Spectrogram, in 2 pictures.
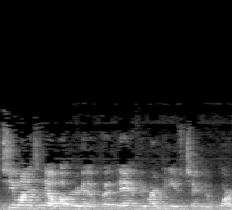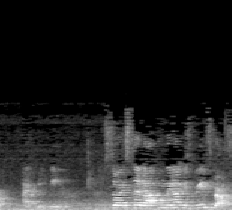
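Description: In a room with strong echo, a woman speaks at a very fast pace with ordinary pitch variation. Noticeable background noise is present. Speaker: storyteller on stage. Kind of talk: spoken word storytelling performance. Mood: wry, reflective. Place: stage.

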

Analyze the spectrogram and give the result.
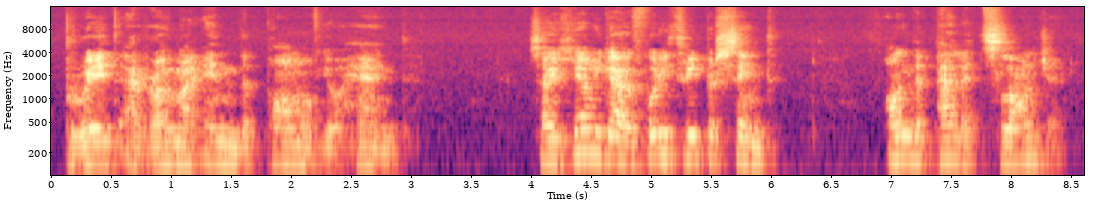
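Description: Amid audible room echo, a man speaks at a very slow pace with ordinary pitch variation and long, frequent pauses. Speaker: whisky reviewer. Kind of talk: product review. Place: home room.

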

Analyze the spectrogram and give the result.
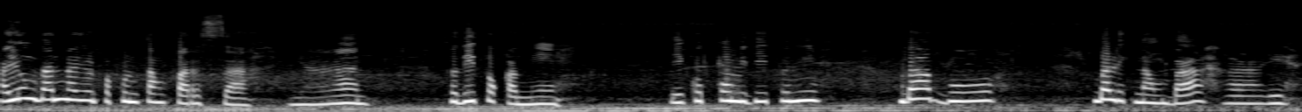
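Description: A woman's high-pitched voice at a very slow pace, with long, frequent pauses, dry with no echo, over light background noise. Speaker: vlogger. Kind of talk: casual vlog chat. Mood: cheerful. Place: street. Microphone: phone near.

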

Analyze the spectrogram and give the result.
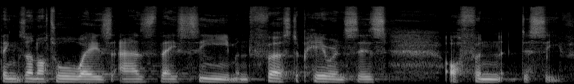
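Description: Speaking very slowly, a man keeps a monotone, flat intonation. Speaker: Anglican priest giving a sermon. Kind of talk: church sermon delivered to a congregation. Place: church. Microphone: podium.

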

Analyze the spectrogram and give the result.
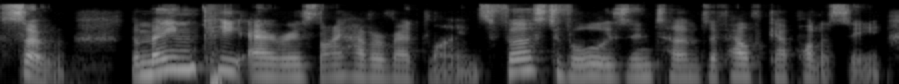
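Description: Over a quiet background, a woman talks at a very fast pace with a fairly low pitch and a dry sound with no echo. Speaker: political livestreamer. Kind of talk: panel debate. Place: home room. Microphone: studio mic.

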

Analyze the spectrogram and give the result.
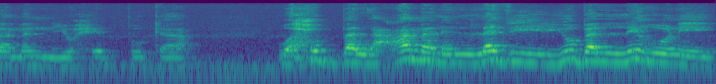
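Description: A man speaks with ordinary pitch variation. Audible room echo and light background noise are present. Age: 40s. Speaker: imam. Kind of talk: sermon. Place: hall.

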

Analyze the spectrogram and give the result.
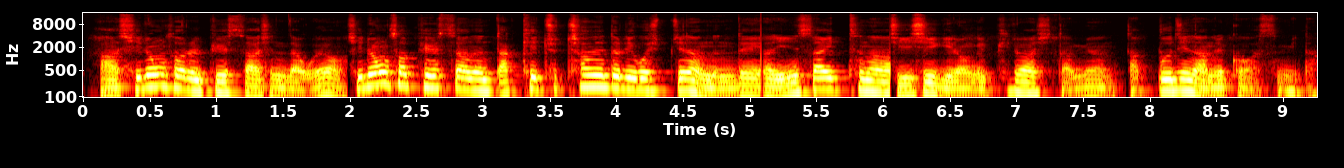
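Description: A man with a dark, mellow tone talks at a moderate pace and medium pitch, his pitch swinging very widely. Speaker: handwriting instructor and stationery shop owner. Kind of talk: unscripted ASMR narration over writing sounds. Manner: casual, rambling.

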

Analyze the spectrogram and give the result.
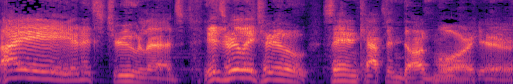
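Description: A man puts on a cartoonish character voice pitched high. He talks at a very slow pace. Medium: puppet.

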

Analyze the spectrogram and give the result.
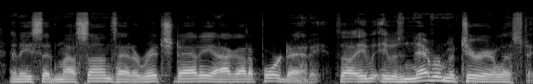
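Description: At a moderate pace, a man speaks in a dark, mellow tone. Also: quiet background. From Kentucky. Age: 80s+. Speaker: oral history interviewee. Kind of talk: oral history interview answer. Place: home room.

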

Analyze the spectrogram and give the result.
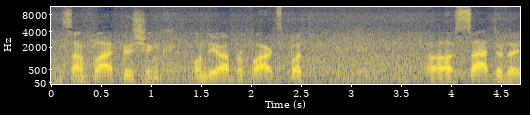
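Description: Dry sound with no echo over noticeable background noise. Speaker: fly fishing guide or angler. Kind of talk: casual vlog commentary. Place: waterside. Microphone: phone near.

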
